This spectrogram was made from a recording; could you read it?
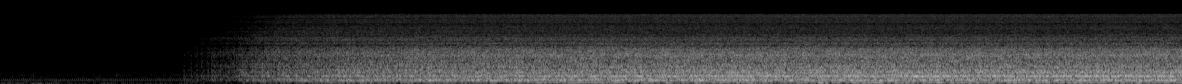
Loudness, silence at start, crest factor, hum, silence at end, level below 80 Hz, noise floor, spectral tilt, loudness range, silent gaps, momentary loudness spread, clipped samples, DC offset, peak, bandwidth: -28 LUFS; 2.1 s; 16 dB; none; 0 s; -50 dBFS; -63 dBFS; -5 dB/octave; 11 LU; none; 8 LU; under 0.1%; under 0.1%; -14 dBFS; 11.5 kHz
